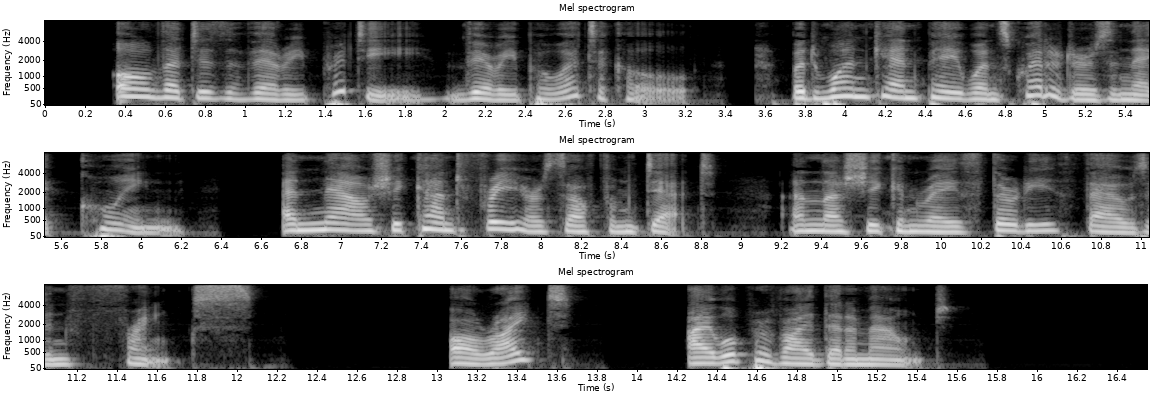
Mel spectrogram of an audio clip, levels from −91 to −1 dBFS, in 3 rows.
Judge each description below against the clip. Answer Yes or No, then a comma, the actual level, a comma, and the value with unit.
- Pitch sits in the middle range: Yes, medium, 170 Hz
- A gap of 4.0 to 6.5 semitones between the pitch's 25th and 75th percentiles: Yes, average, 4.7 semitones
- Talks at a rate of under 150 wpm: Yes, average, 140 wpm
